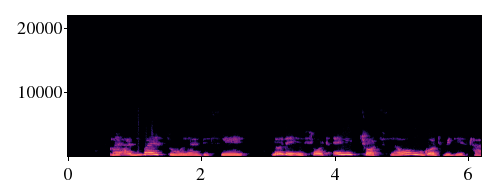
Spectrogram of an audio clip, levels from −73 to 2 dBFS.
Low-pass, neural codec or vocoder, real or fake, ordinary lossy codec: none; none; real; none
